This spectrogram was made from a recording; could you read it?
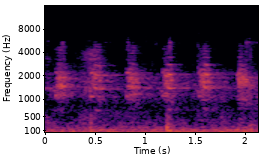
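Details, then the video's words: At sunrise on a cold morning at a fish camp on Florida's St Johns River, a hen wild turkey gives a steady run of short, raspy notes, about three a second, over a low outdoor rumble; a puffed-up tom is nearby. "you hear that hen turkey there's a big old Tom puffed up out there too"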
